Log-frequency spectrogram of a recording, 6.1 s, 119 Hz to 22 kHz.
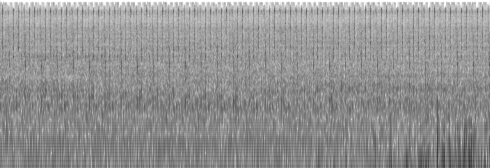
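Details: Audi 3.0 TDI diesel idling with a steady clatter and a rough, regular knock about every half second; cause not pinned down.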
